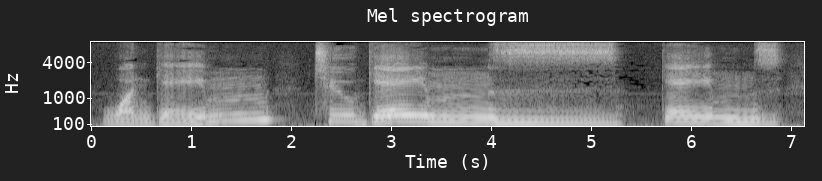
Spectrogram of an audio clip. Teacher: when you add an S, the S should also be voiced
